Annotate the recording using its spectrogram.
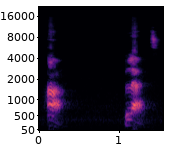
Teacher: plat has the monophthong, the short vowel sound, A. Plat.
